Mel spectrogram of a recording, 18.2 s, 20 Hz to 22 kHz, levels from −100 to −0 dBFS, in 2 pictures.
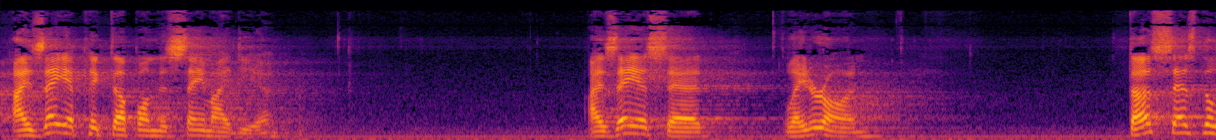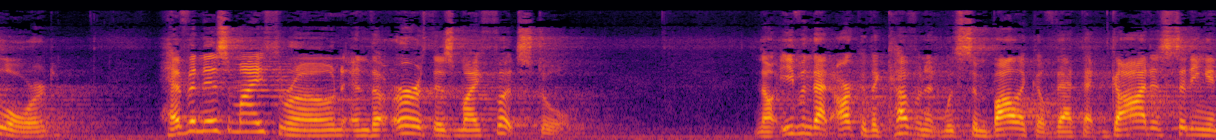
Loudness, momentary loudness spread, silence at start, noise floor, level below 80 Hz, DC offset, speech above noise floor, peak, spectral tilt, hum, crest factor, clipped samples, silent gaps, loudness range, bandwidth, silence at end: -22 LUFS; 14 LU; 0 s; -52 dBFS; -56 dBFS; under 0.1%; 29 dB; -4 dBFS; -2.5 dB/octave; none; 20 dB; under 0.1%; none; 6 LU; 16.5 kHz; 0 s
